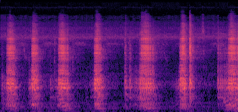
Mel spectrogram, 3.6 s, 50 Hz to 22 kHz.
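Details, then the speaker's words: Chevrolet C65 truck: a sharp, high squawk with each throttle pull, about eight in under four seconds, coming from the linkage bracket at the firewall; dry, never-greased throttle linkage binding. "Yeah, it's definitely in that bracket in the firewall cuz I can hear it squawking. Singing that song about how it's never been greased."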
